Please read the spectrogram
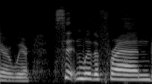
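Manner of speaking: ordinary talk, nothing marked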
